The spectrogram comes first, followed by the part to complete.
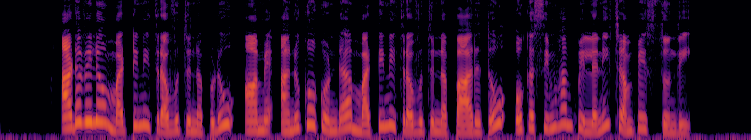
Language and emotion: Telugu, neutral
